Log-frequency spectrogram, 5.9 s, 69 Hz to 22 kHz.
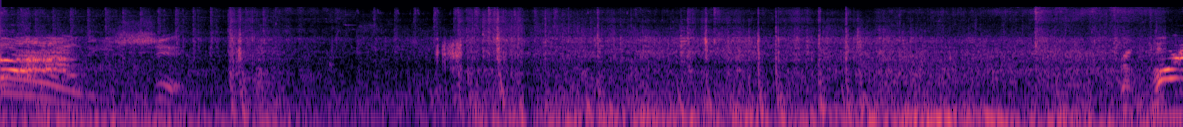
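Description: Grenade blast and gunfire in the video game Helldivers 2, a dense rumbling barrage of explosions and rapid shots filling the scene, with shouted voices briefly at the start.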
